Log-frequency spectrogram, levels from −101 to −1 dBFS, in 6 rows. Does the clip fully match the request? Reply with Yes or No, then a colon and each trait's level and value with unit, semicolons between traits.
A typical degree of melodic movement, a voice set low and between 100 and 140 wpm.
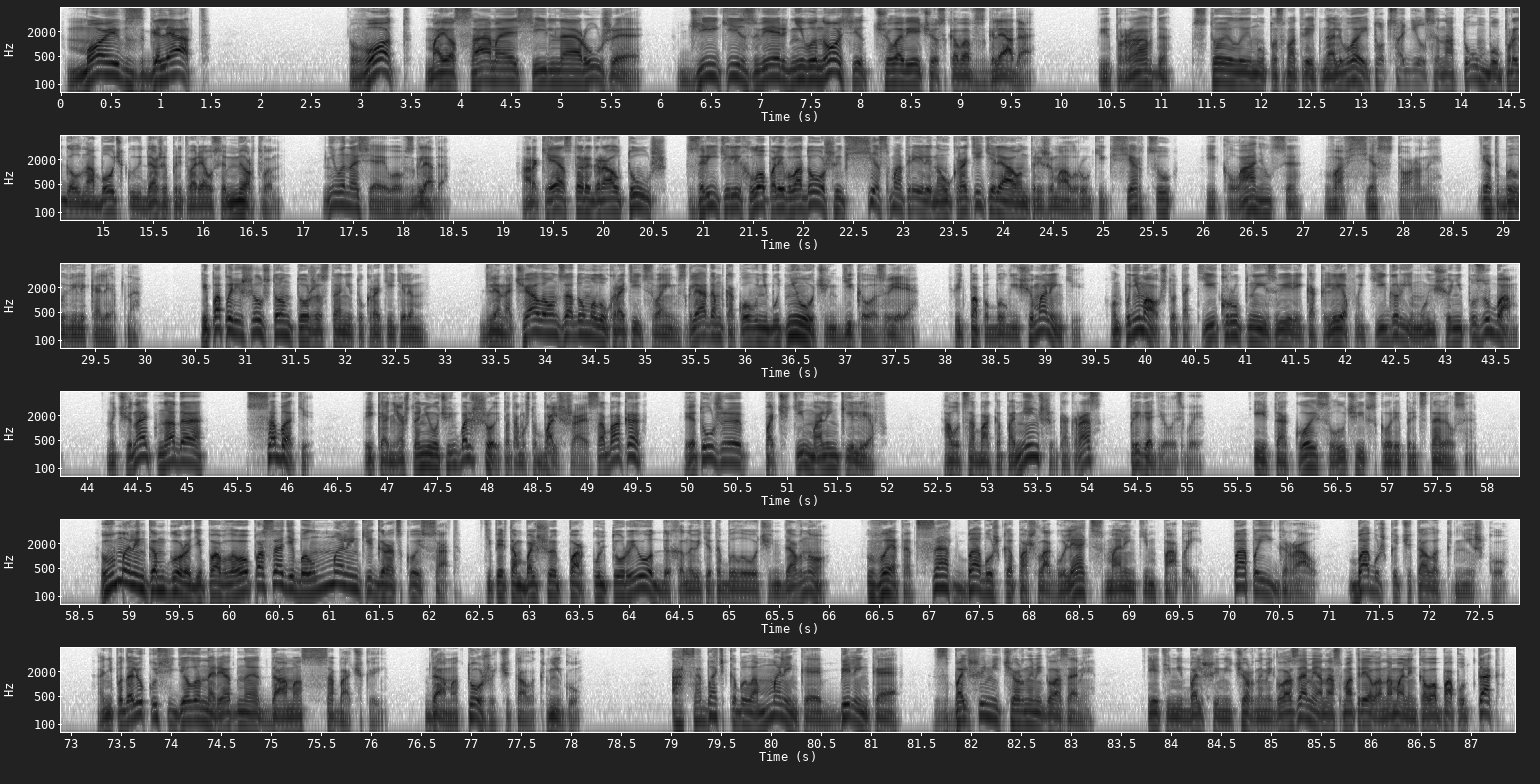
No: wide, 9.0 semitones; low, 105 Hz; average, 135 wpm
